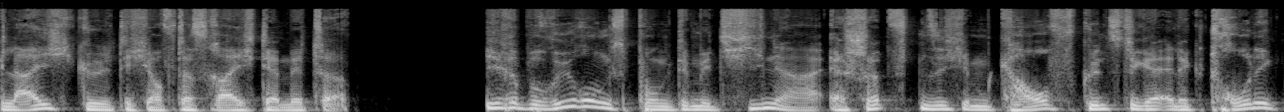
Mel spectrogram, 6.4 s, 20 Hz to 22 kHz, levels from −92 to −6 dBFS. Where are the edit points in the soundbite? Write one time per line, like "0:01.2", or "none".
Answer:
none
